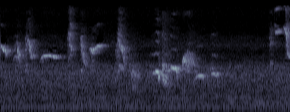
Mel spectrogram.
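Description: White-rumped shama singing a quick run of varied chirps, whistles and short trills, many notes jumping between high and mid pitch.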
